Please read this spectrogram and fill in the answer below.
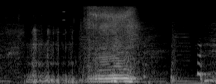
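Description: A man laughing: one breathy, wavering laugh lasting about half a second, near the middle.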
